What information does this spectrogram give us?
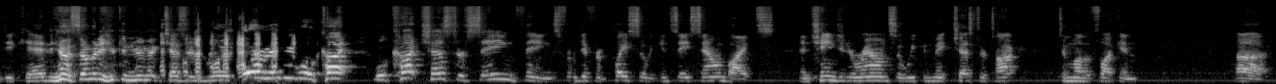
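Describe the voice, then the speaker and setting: A man on a stream, rambling profanely and acting out pranks in quick put-on voices. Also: high voice, a bit bright, slight background noise, poor audio. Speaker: guest. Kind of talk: crude casual chat on a stream.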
